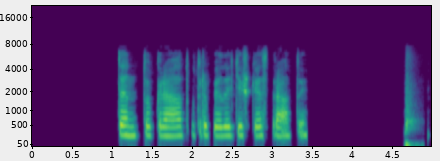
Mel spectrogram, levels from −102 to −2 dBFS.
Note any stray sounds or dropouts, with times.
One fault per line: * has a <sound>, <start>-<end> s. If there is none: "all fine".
* has a whoosh, 4.6-4.9 s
